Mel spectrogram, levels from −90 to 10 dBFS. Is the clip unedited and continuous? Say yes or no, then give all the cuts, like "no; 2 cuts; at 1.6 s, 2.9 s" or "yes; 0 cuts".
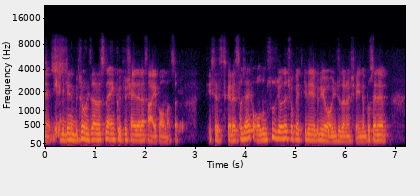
no; 1 cut; at 3.9 s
